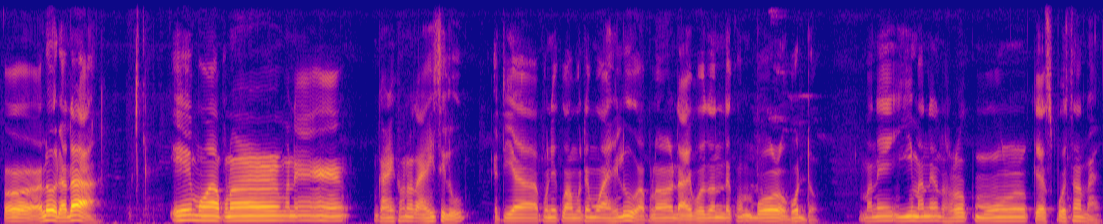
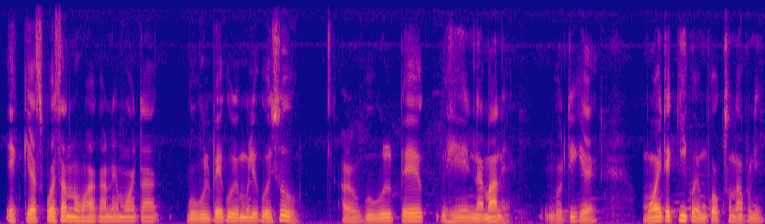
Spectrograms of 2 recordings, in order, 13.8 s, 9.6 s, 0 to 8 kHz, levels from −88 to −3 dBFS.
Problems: constant background noise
